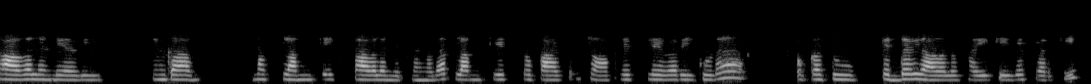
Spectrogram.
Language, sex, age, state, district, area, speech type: Telugu, female, 18-30, Telangana, Ranga Reddy, urban, conversation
